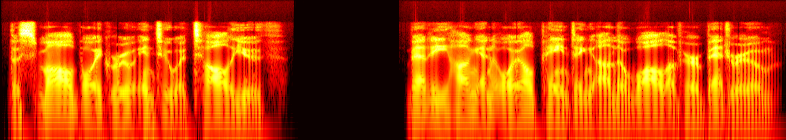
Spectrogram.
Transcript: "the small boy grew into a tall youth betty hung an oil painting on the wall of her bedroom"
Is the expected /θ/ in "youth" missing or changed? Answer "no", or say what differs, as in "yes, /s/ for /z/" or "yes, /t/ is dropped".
no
